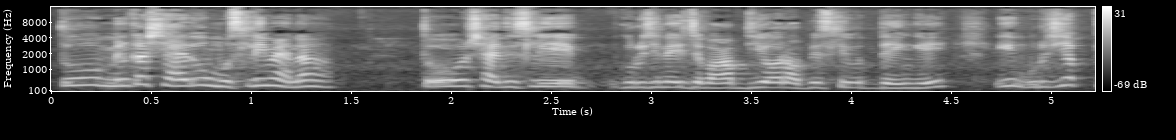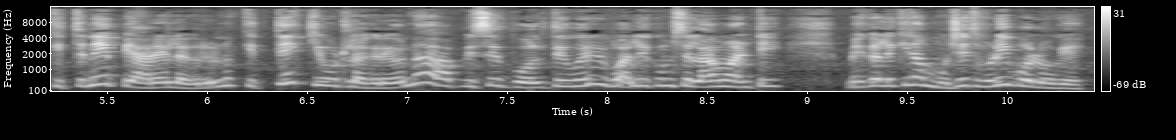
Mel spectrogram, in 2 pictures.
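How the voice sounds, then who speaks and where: A woman's voice: fairly high pitch, expressive, quick pace, a little mellow, slightly rough. Earnest middle-aged woman telling a story. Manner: earnest, reflective, drops into quoted dialogue, mixes in English phrases. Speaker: devotee sharing a testimony. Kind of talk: personal storytelling.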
